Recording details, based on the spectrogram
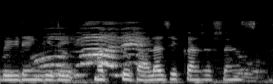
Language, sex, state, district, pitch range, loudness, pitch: Kannada, female, Karnataka, Koppal, 210-220 Hz, -19 LUFS, 215 Hz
